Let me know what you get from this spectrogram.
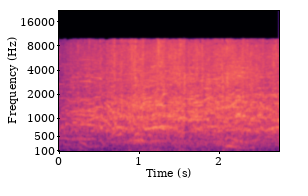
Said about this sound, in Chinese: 23号上午，习近平来到这里，店主和顾客见到总书记都十分激动，连声欢呼：“总书记好！”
